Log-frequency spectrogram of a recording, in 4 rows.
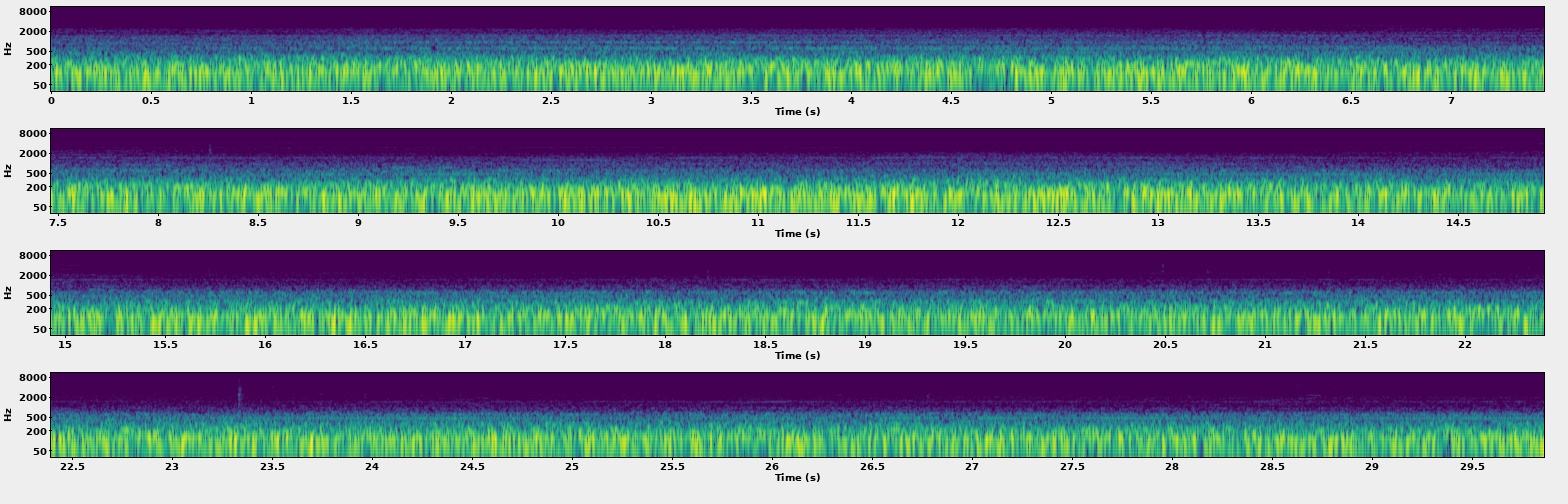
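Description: Steady cabin noise inside a Boeing 737-800 on approach: a low, even rush of its CFM56-7B turbofan engines and the airflow, with a faint held hum.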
